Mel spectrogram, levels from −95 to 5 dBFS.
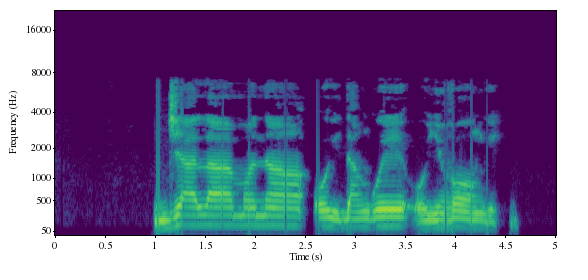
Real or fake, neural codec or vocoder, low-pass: real; none; 7.2 kHz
